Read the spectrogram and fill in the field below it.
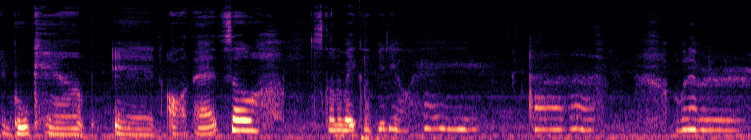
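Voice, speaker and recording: A woman whispering at a very slow pace, with long, frequent pauses, big swings in loudness and audible room echo. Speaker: navy recruit vlogger. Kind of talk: casual vlog. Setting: hotel front desk office at night.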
